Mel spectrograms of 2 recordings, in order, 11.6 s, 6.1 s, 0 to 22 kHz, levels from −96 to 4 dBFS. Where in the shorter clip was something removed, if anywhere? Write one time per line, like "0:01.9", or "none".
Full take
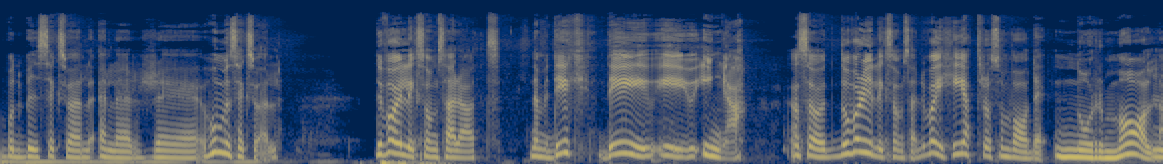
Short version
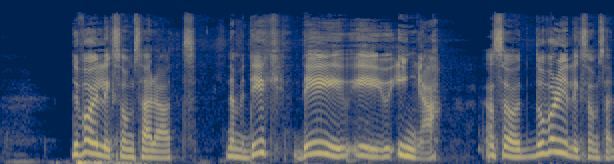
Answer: none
